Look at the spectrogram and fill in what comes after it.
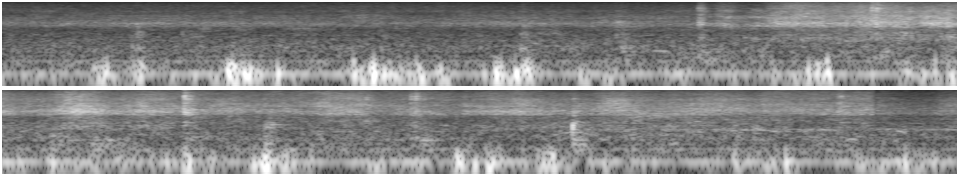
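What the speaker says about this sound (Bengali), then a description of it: "দেন আমি একটুখানি তেল দিয়ে তার মধ্যে চিংড়ি মাছগুলোকে একটু লবণ আর হলুদ দিয়ে ভালো করে ভেজে নেব" Shrimp fry in a little oil with salt and turmeric in a pan, with a soft hiss that swells into a steady sizzle halfway through, and occasional low stirring knocks underneath.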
